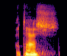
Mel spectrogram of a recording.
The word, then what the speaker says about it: attaché: Attaché.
